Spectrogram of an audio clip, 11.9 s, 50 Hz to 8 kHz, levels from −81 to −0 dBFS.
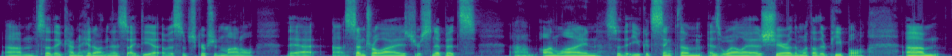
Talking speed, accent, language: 175 wpm, American, English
